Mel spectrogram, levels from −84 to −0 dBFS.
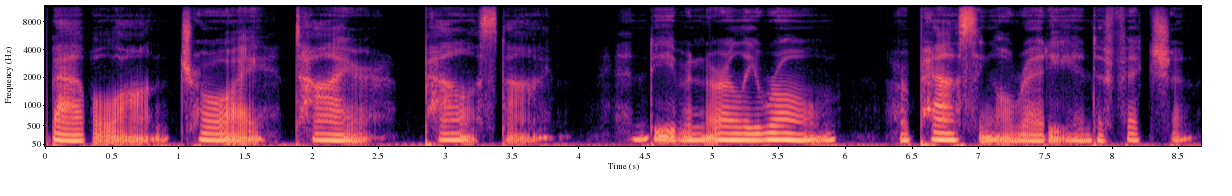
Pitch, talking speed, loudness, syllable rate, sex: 155 Hz, 90 wpm, -19 LUFS, 3.7 syllables/s, female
